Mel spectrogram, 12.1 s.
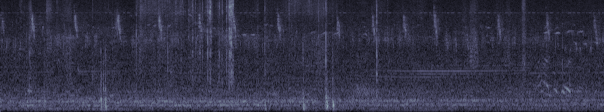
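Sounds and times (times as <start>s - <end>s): birds chirping: 0.0s - 12.0s
low steady hum: 0.0s - 12.0s
clicks and rustles: 0.6s - 6.8s.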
